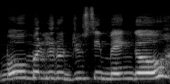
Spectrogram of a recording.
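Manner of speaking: put-on Indian English accent. Impersonating a man's newest line, Indian accent impression. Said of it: "I do it in an Indian accent".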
